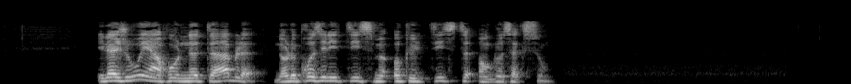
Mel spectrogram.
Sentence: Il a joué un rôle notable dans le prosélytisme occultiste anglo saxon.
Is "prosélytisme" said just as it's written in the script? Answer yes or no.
yes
